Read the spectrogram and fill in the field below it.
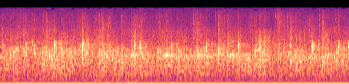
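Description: A crowd claps for Jesus steadily for several seconds, a dense, continuous patter of many hands at fairly even loudness, with no voices standing out.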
